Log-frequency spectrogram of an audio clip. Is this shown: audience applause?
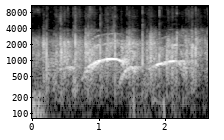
yes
